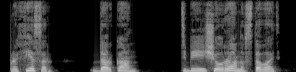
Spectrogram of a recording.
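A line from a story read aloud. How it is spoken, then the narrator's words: Exclaimed. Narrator (Russian): воскликнула я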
